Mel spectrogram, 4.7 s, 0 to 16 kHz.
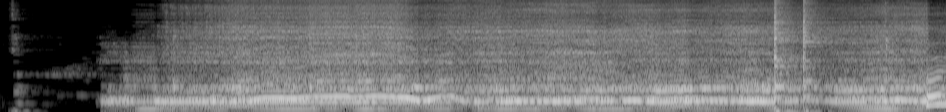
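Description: A KitchenAid Professional 600 or Bosch stand mixer kicks on and runs loud and steady, its motor straining with wavering pitch while butter is worked into the mix one tablespoon at a time, close and without talk.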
